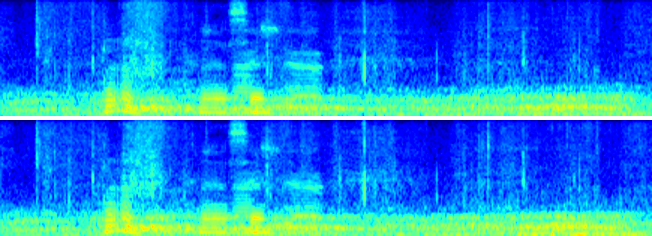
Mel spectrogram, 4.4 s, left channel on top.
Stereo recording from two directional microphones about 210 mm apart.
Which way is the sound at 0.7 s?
15° right (ahead or behind).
